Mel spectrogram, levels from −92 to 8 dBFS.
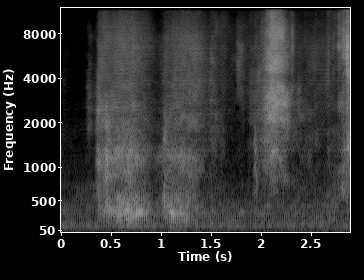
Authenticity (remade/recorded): remade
